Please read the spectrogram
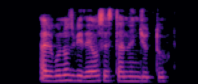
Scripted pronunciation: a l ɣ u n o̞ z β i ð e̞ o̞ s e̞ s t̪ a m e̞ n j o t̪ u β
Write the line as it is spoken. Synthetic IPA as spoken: a l ɣ u n o̞ z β i ð e̞ o̞ s e̞ s t̪ a n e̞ n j u t̪ u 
